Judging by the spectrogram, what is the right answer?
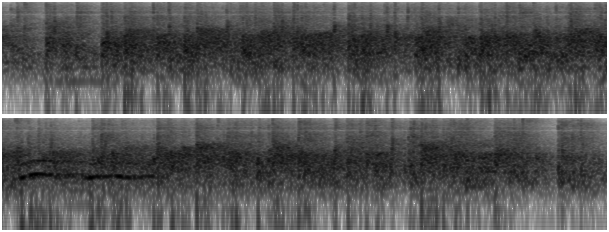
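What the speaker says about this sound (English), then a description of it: "I do think we need to, again, give Gary a round of applause" A conference audience gives a sustained round of applause at a closing session, with dense, steady clapping that fills the room loudly and evenly for several seconds.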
